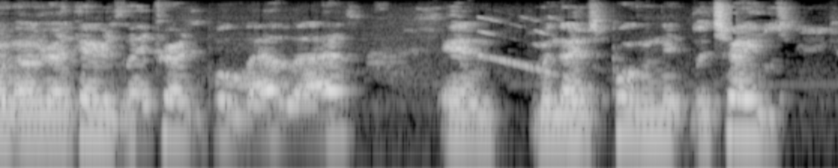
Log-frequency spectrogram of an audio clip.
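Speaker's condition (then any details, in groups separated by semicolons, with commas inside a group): Cerebral palsy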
